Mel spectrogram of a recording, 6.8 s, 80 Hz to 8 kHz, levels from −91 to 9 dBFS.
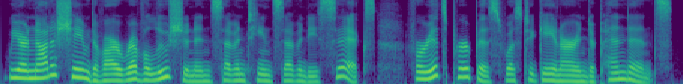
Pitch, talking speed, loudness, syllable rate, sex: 185 Hz, 165 wpm, -17 LUFS, 5.6 syllables/s, female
